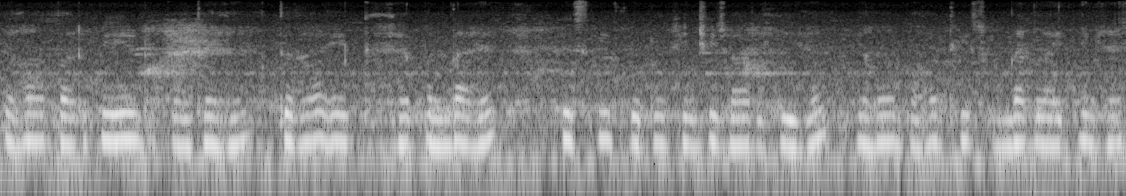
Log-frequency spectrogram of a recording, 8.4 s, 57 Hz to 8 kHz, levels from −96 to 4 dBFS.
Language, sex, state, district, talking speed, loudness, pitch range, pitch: Hindi, female, Rajasthan, Bikaner, 150 wpm, -17 LUFS, 205-220 Hz, 215 Hz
